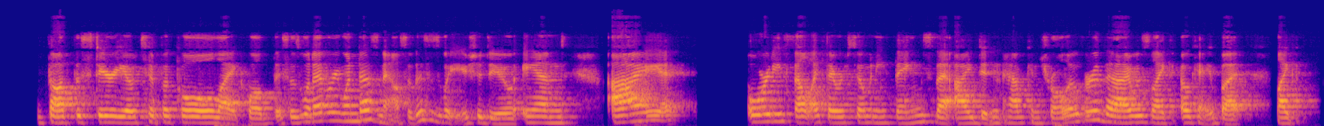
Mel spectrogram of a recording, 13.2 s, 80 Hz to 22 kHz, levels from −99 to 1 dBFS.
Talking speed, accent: 185 wpm, American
